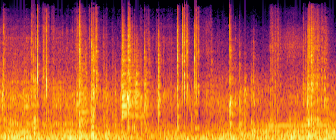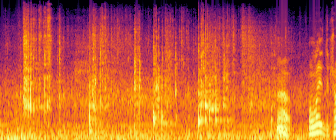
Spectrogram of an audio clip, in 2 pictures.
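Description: Aluminium cans clink and rattle as they are fed into a machine.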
